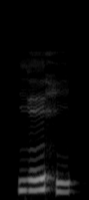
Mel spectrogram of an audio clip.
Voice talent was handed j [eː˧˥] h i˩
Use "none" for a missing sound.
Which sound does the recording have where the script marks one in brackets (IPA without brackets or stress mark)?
eː˧˥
